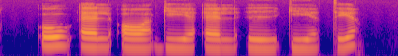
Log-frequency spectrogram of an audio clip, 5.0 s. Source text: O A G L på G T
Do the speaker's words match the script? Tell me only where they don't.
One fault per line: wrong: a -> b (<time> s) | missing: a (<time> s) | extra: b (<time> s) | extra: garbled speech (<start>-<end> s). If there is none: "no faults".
extra: L (1.0 s)
wrong: på -> I (3.1 s)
